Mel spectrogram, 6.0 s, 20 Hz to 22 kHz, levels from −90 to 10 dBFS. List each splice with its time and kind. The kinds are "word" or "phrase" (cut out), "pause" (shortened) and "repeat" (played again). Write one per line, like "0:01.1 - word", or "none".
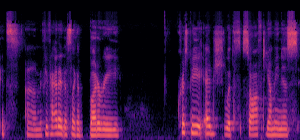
0:01.0 - word
0:01.6 - word
0:04.5 - word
